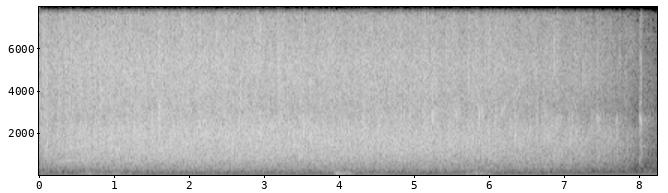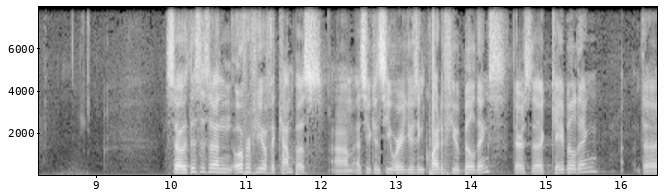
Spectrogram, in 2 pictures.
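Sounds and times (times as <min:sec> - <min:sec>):
audience round of applause: 0:00.0 - 0:08.3
speech: 0:10.0 - 0:16.4.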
